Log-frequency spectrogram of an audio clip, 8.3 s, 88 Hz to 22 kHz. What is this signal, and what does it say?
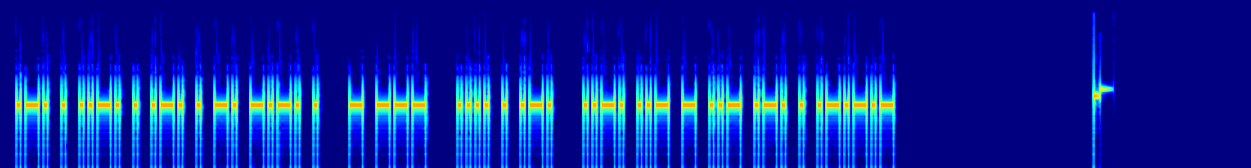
Morse code, heard as a keyed tone, about 40 wpm, 700 Hz. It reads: REFERENCE TO HER FUTURE.
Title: Sentences from Top 1200 Words 40wpm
